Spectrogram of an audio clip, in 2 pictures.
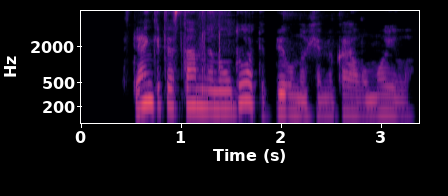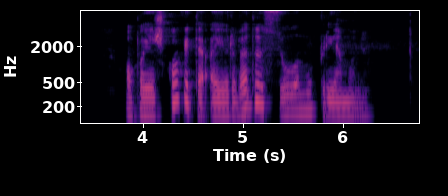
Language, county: Lithuanian, Klaipėda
